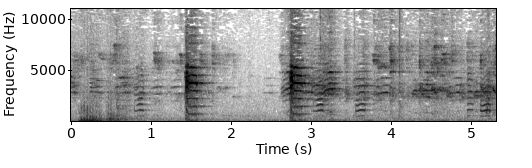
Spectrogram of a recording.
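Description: Zebra finch giving short, nasal, toy-trumpet-like beeps, two louder ones about a second apart, with softer chirps from other finches behind.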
